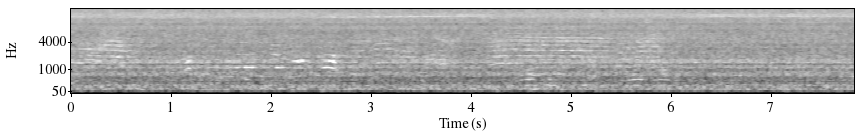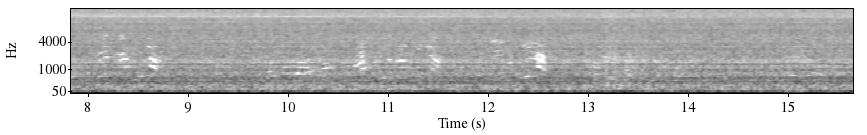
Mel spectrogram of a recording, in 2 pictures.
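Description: Children call out and shriek playfully outdoors.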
